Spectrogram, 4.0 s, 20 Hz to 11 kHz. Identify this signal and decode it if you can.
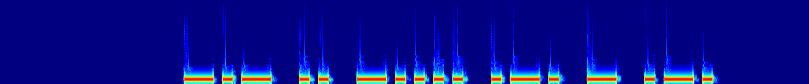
Morse code, heard as a keyed tone, about 25 wpm, 700 Hz. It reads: KI6RTR
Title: USA Call Signs - 6 Characters - Repeated 2x - 25wpm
